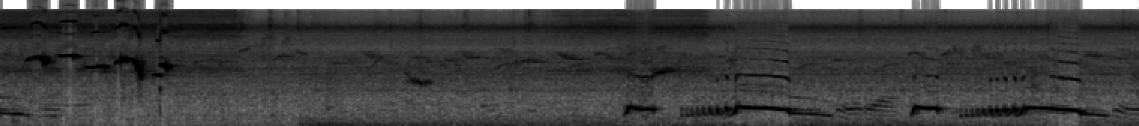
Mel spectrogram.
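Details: Island collared dove song meant to set local doves singing; sharp high chirps from another bird open the recording, followed by the dove's rolling, gliding coos in the second half.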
